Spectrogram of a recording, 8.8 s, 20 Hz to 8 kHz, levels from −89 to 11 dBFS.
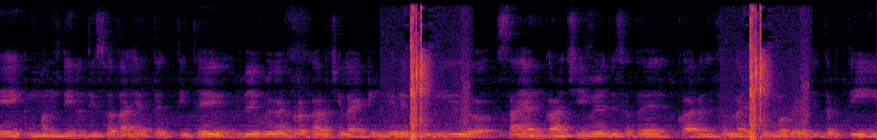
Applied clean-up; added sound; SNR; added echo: none; Fart; 2 dB; reverberation time 0.6 s.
